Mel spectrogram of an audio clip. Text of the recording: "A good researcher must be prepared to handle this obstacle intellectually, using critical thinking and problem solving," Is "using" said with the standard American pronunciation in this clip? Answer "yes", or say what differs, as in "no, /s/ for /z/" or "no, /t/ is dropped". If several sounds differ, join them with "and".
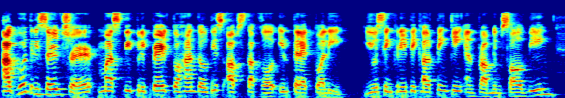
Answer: no, /s/ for /z/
